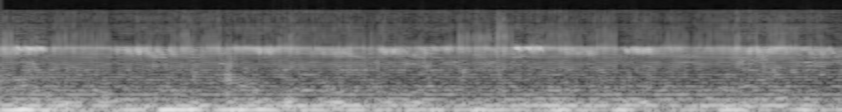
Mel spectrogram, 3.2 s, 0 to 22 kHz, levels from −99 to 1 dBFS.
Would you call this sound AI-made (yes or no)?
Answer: yes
